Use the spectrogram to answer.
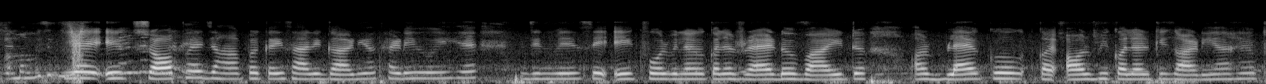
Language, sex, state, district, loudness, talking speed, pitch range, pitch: Hindi, female, Andhra Pradesh, Chittoor, -18 LUFS, 140 wpm, 240-270 Hz, 255 Hz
